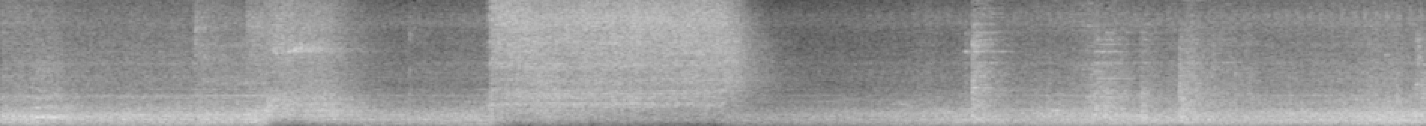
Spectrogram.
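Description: A train running along the rails with steady rolling noise. About three seconds in, a loud hiss starts and lasts under two seconds.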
